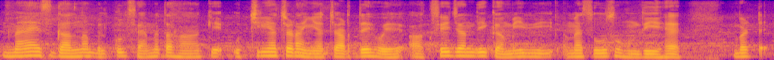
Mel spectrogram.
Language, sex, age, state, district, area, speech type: Punjabi, male, 18-30, Punjab, Ludhiana, urban, spontaneous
